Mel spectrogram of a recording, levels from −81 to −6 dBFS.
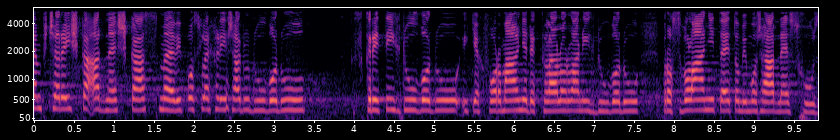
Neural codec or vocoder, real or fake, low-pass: none; real; 5.4 kHz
